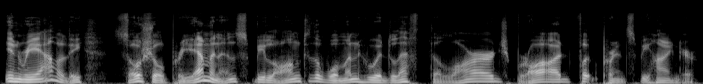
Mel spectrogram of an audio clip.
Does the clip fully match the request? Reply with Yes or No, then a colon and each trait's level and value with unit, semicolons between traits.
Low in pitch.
Yes: low, 105 Hz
